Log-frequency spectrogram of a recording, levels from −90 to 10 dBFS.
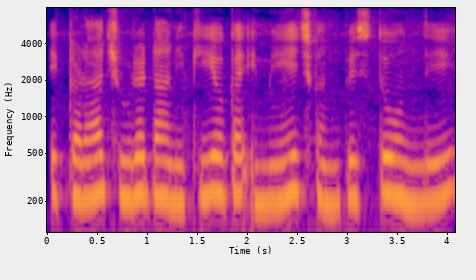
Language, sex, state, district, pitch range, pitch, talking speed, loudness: Telugu, female, Andhra Pradesh, Sri Satya Sai, 205-230 Hz, 220 Hz, 90 wpm, -17 LUFS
